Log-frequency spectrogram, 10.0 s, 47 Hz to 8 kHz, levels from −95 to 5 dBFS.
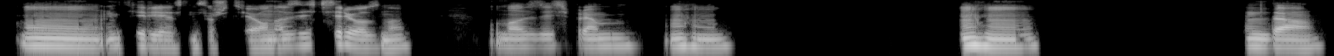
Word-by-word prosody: М. 120 -3 +3
Интересно. 110 -3 -3
Слушайте, - - -7
а 100 - +1
у - - +2
нас 105 +2 -1
здесь 125 +2 -4
серьезно, 110 -5 0 0.6
у - - -10
нас 115 0 0
здесь 115 +1 -6
прям. 120 +1 -2 0.2
Мгм. 115 -1 -2 1.7
Мгм. 115 -3 +4 1.6
Н-да. 110 -3 +4
115 Hz, 90 wpm, -27 LUFS, 110-120 Hz, 1.7 s, Мгм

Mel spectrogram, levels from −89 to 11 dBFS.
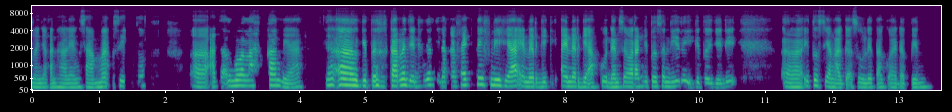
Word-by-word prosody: menanyakan 155 -1 -4
hal 150 - -2
yang 150 +1 -4
sama 160 +2 -1
sih 195 - -6
itu, 195 - -18 0.8
eee, 170 -2 0
agak 175 - -4
melelahkan 210 +1 +1 0.2
ya. 145 +3 -4 0.5
Heeh, 230 -2 +7
gitu 195 -1 +1 0.3
karena 200 +3 +7
jadinya 200 +4 -1
tidak 180 0 -5
efektif 230 +5 0
nih 220 -1 +5
ya 190 - +8
energi 175 -1 0 0.2
energi 180 -3 +3
aku 170 +2 -2
dan 160 0 +2
si 180 - -3
orang 170 0 +3
itu 180 0 -4
sendiri 185 +3 -3 0.2
gitu 165 -1 -5 0.2
jadi, 145 - -4 0.8
eee, 160 -2 0
itu 200 +3 -4
sih 185 - -8
yang 155 - -2
agak 145 +2 -4
sulit 155 -1 -3
aku 155 - -9
hadapin. 155 +2 -6
175 Hz, 160 wpm, -22 LUFS, 160-205 Hz, 0.8 s, ya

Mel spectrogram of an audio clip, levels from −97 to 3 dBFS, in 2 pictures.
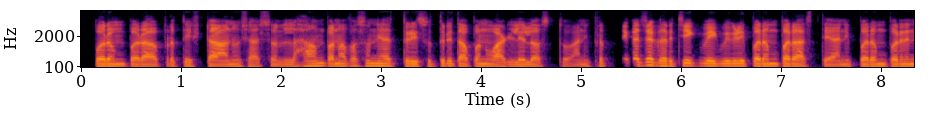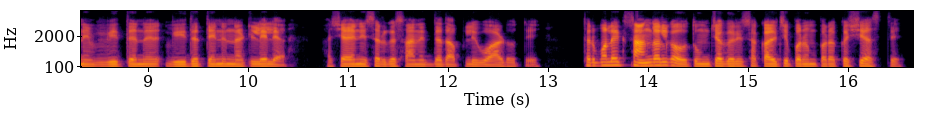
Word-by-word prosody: परंपरा, 115 -3 +2
प्रतिष्ठा, 110 +2 -3
अनुशासन 105 0 -5
लहानपणापासून 125 +2 -2
या 125 0 +1 0.2
त्रिसूत्रीत 120 0 -1
आपण 120 +2 0
वाढलेलो 110 0 0
असतो 95 -1 -11
आणि 105 +2 -7
प्रत्येकाच्या 165 +5 -1
घरची 130 0 +1
एक 135 -1 0
वेगवेगळी 130 0 +2
परंपरा 125 -1 +3
असते. 105 0 -4
आणि 100 +1 -2
परंपरेने 115 +1 0
विवितेने 115 +2 -1
विविधतेने 115 +1 0
नटलेल्या 115 -2 +1 0.4
अशा 105 +4 +1
या 115 - +6
निसर्ग 115 0 -1
सानिध्यात 110 0 -2
आपली 105 +2 -3
वाढ 100 +1 0
होते. 100 - -12 0.5
तर 160 - +1
मला 170 +3 +3
एक 180 0 0
सांगाल 165 +2 +7
का 160 - +1
हो, 115 - +3
तुमच्या 120 +1 +1
घरी 120 0 0
सकाळची 120 0 +2
परंपरा 115 0 -1
कशी 120 +2 0
असते? 100 -3 -4
115 Hz, 145 wpm, -24 LUFS, 110-125 Hz, 0.5 s, सांगाल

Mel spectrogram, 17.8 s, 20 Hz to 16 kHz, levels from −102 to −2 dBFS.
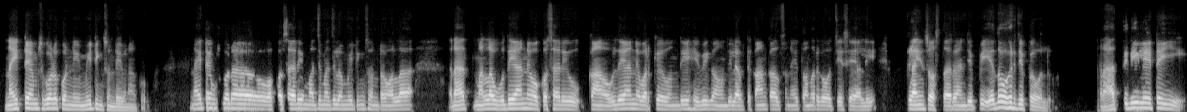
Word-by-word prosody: Night 145 +2 +1
times 150 -2 +3
గూడా 155 0 +5
కొన్ని 130 -3 0
meetings 135 -3 -2
ఉండేవి 100 -2 -2
నాకు. 90 - -10 0.7
నైట్ 150 +2 -2
టైమ్స్ 155 -1 0
కూడా 155 0 +3 0.5
ఒక్కోసారి 145 +2 +2
మధ్య 130 +1 -2
మధ్యలో 140 +1 -1
మీటింగ్స్ 135 +1 -6
ఉండటం 120 -1 -3
వల్ల 125 +2 +1 0.8
రాత్ 135 +2 +2
మళ్ళ 140 +3 +2 0.2
ఉదయాన్నే 150 +1 +3
ఒక్కోసారి 130 0 -1 0.4
క - - 0 0.3
ఉదయాన్నే 145 +1 +1
వర్క్ 130 - -4 0.2
ఉంది, 125 +3 -3
హెవీగా 130 +1 -2
ఉంది 120 +1 -4
లేకపోతే 120 +2 -2
కాన్ 130 +1 -3
కాల్స్ 130 -3 -2
ఉన్నాయి 125 0 -7
తొందరగా 125 +1 -2
ఒచ్చేసేయాలి. 115 -2 -3 0.6
క్లయింట్స్ 135 0 +3
ఒస్తారు 120 +2 +1
అని 120 0 -3
జెప్పి 135 +4 -3 0.2
ఏదో 185 +5 +4
ఒకటి 170 -3 +3
జెప్పేవాళ్ళు. 105 -11 -2 0.8
రాత్రి 130 +9 +1
లేటయ్యి, 155 -6 0
135 Hz, 140 wpm, -22 LUFS, 125-145 Hz, 0.8 s, గూడా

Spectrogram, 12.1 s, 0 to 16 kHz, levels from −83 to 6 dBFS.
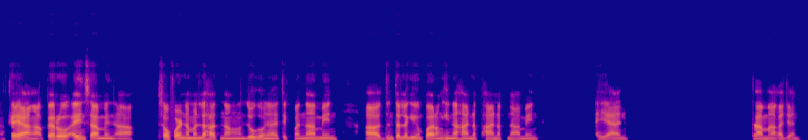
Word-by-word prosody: Kaya 140 -4 +7
nga. 115 - +1
Pero 175 +2 +4
ayun 175 0 +5
sa'min, 135 -3 +1
ah, 115 0 -2 0.4
so 145 0 +2
far 155 +2 +4
naman 150 -1 -1
lahat 135 0 +2
ng 130 -1 -4
lugaw 135 0 -1
na 130 -1 -2
natikman 125 +1 -7
namin, 155 -3 0 0.5
ah, 115 -1 +3
do'n 150 +4 -9
talaga 150 -1 +1
'yong 140 -2 -7
parang 130 -1 +3
hinahanap-hanap 125 -5 -2
namin. 110 +1 -7 0.9
Ayan. 110 -1 -3 1.9
Tama 110 -1 +2
ka 110 - 0
diyan. 105 0 -8
130 Hz, 130 wpm, -25 LUFS, 115-145 Hz, 1.9 s, Kaya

